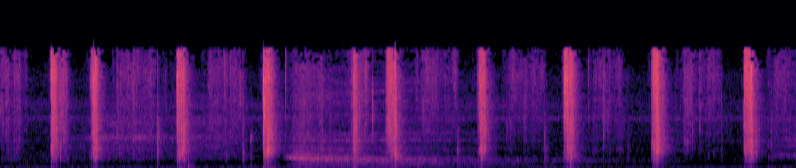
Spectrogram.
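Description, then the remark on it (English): Tarot cards being shuffled, a series of sharp papery riffles and taps at irregular intervals over a steady low hum, with no voices. “What I clearly hear as I shuffle cards.”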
